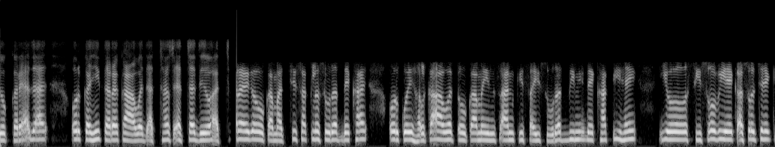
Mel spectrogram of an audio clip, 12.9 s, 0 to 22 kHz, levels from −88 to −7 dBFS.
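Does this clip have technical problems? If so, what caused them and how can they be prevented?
Yes. A handover gap runs from 3.80 to 3.94 s: the speech fades within a few tens of milliseconds and stays silent for 140 ms while the call switches networks and no speech frames arrive. Whatever was said in that stretch is lost. It can be prevented by keeping the device on one stable network during recording, for example by disabling automatic network switching or staying in good coverage.

A fallback to narrowband follows at 3.94 s and lasts to the end. The clear, wideband HD Voice sound of the opening, which fits AMR-WB at around 23.85 kbit/s, gives way to a duller, rougher sound with nothing above 4 kHz, which points to the older AMR-NB codec at 12.2 kbit/s. It can be prevented by making sure both ends and the new network support HD Voice, so that the call keeps its wideband codec after the handover.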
